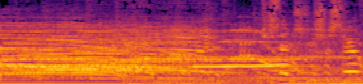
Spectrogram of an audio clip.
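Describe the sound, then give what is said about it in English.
A crowd at a live hip-hop show cheers and whoops loudly for the keyboard player over a sustained, dense roar, with shouts and yells rising out of the noise and a low rumbling underneath throughout. “Make some noise for the boy on the keyboards now.”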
